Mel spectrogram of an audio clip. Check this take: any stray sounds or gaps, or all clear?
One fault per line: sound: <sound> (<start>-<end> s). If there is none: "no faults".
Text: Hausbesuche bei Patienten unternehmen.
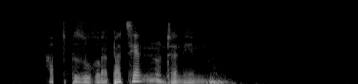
sound: dropout (0.5-0.6 s)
